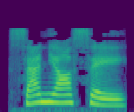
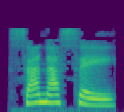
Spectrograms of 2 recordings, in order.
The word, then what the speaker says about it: sannyasi: In Dravidian languages, sannyasi is pronounced as sannyasi, and also sannasi in colloquial form.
